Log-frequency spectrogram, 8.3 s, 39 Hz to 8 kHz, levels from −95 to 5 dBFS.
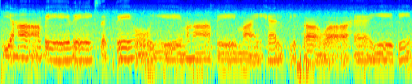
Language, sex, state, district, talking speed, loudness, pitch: Hindi, male, Haryana, Charkhi Dadri, 110 wpm, -18 LUFS, 175 Hz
